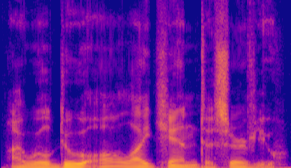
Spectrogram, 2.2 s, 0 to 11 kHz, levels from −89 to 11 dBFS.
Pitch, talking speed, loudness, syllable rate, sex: 95 Hz, 245 wpm, -16 LUFS, 5.0 syllables/s, male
